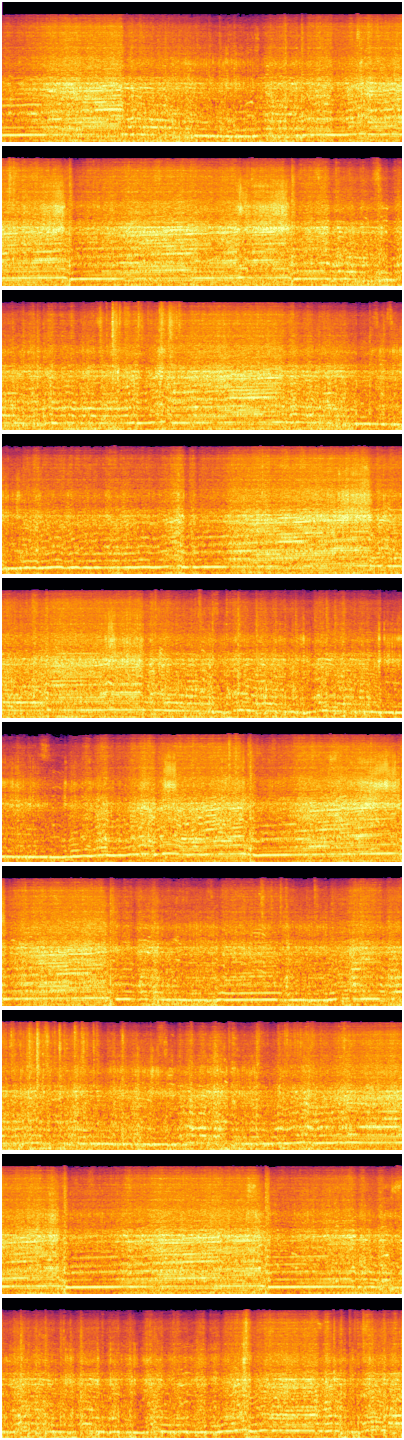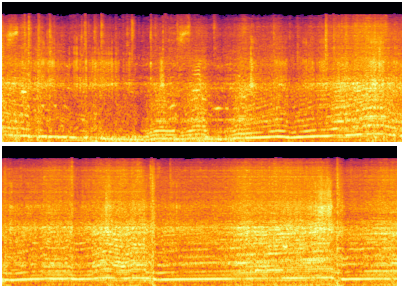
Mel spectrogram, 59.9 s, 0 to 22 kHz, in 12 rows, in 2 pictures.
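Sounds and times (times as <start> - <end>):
rally car engine revving: 0.0 - 59.9
tyre and road noise: 0.0 - 59.9.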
